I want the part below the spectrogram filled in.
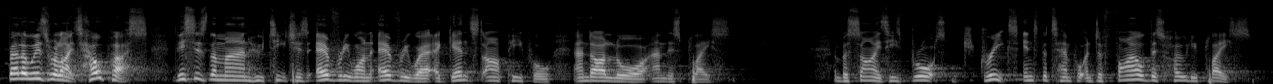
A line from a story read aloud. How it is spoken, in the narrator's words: shouting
